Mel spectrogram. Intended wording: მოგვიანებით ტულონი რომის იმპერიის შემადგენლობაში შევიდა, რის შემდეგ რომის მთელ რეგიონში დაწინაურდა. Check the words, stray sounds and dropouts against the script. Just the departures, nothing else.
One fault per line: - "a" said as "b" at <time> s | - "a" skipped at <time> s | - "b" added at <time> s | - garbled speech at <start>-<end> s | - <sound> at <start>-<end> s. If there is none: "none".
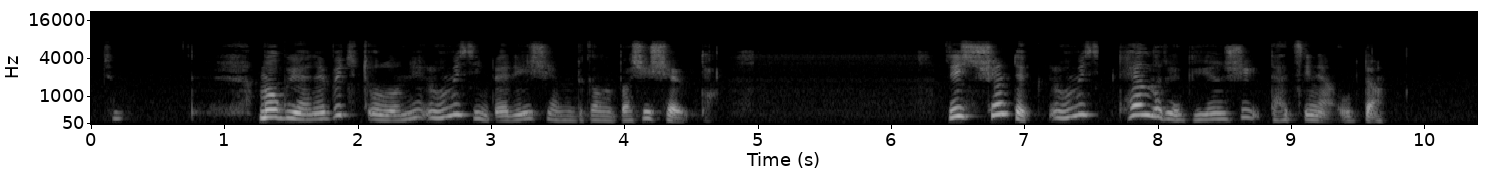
none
